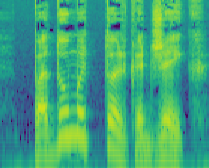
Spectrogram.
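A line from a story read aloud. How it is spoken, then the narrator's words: Old man giggling. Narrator (Russian): хихикнул старина Джи Энгус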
